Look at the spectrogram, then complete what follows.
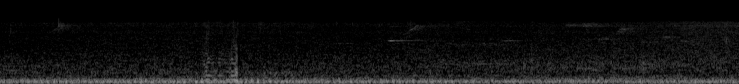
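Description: Outdoor forest ambience: a steady low rumble with faint insect buzzing, a few brief high chirps, and a single click a little over two seconds in.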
